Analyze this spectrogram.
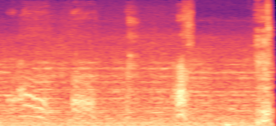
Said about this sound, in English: Those are like dogs.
